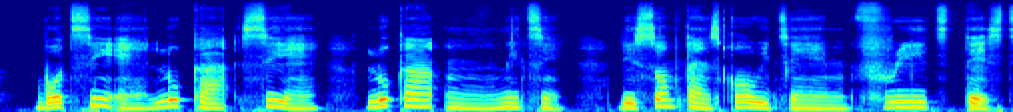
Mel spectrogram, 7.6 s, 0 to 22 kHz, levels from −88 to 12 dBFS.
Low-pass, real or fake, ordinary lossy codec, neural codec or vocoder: 19.8 kHz; fake; none; vocoder, 44.1 kHz, 128 mel bands, Pupu-Vocoder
